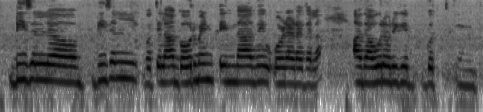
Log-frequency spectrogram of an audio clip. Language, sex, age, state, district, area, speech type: Kannada, female, 30-45, Karnataka, Tumkur, rural, spontaneous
